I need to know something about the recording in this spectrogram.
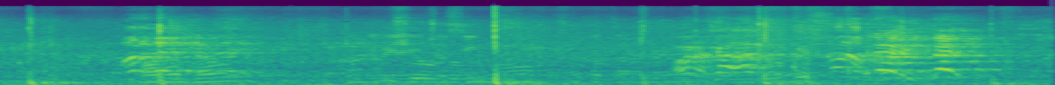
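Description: Shouting voices from players and spectators during an indoor five-a-side football game, with a few sharp thuds of the ball being kicked; the loudest thud comes about three seconds in.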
